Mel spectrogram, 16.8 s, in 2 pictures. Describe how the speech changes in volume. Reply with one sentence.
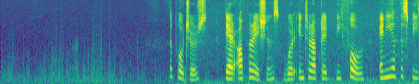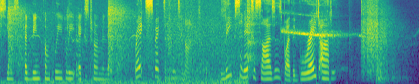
The volume of the speech goes down, then up.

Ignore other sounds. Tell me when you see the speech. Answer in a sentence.
The speech can be heard from 3.4 to 15.1 s.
